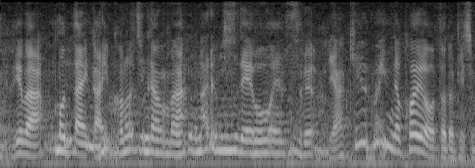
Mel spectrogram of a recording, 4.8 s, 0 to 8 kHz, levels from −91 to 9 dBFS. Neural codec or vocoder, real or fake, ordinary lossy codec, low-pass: codec, 16 kHz, 2 kbps, FunCodec, trained on LibriTTS, 25 frames a second; fake; none; none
